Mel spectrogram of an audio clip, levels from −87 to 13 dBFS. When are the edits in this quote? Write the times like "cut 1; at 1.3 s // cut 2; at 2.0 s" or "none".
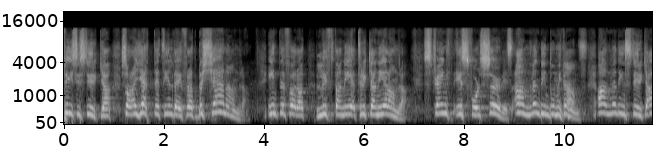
none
